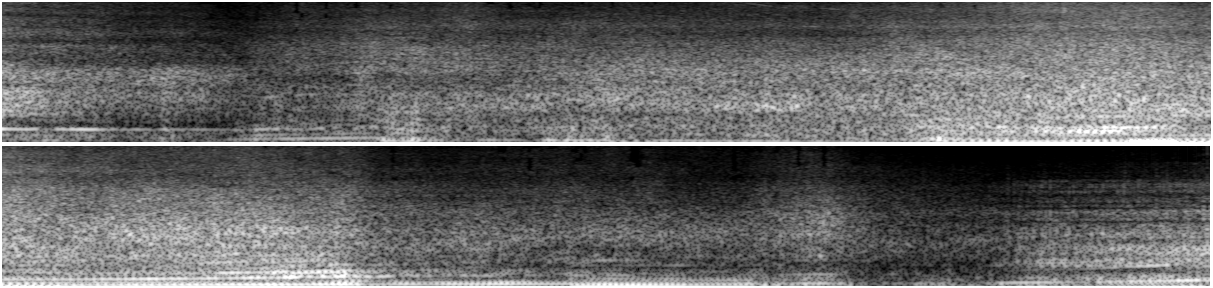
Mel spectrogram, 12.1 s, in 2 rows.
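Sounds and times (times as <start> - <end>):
car engine passing by: 3.6 - 12.0.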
